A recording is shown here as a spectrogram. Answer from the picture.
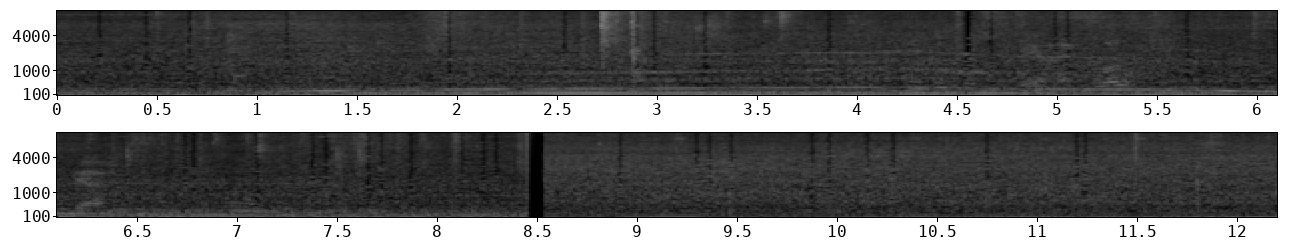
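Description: Bus engine heard from inside the cabin. Its note climbs as the bus accelerates, then falls as it eases off. About two-thirds of the way in, the sound cuts abruptly to a quieter outdoor background.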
